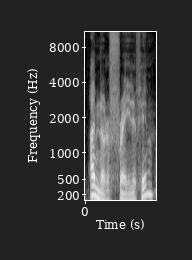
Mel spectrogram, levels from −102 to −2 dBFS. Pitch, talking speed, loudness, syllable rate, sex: 140 Hz, 335 wpm, -19 LUFS, 7.5 syllables/s, male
